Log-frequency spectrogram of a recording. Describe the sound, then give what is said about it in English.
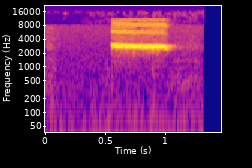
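A whistle marking an intermission sounds once as a single clear, high, steady tone lasting about half a second, alone against near silence. “which I mark with two whistle sounds like this.”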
